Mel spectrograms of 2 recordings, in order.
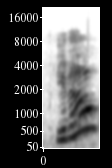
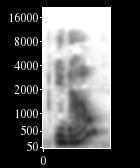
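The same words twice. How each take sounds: First: Emphatic you know. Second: Said in the usual way. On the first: Real, not acted. Repeated you know, pushed up.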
